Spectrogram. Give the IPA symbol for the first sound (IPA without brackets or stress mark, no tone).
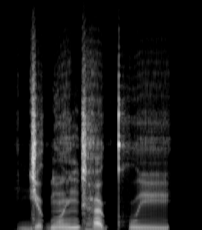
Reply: ɟ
